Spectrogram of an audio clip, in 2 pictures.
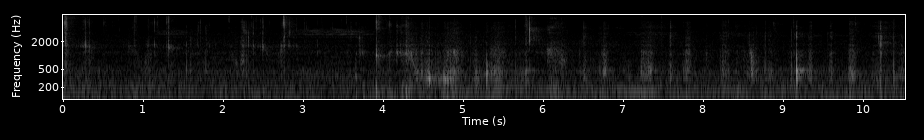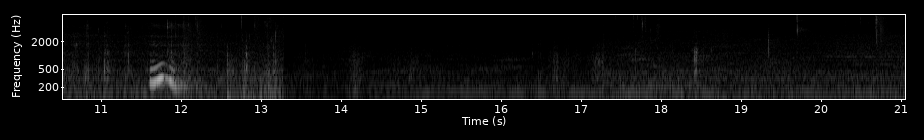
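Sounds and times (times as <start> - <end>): crunching crisp biscuits: 0.0 - 11.6, 16.4 - 18.7.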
